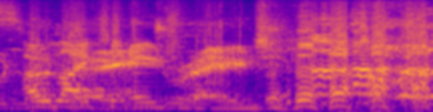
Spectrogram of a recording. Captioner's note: all laugh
